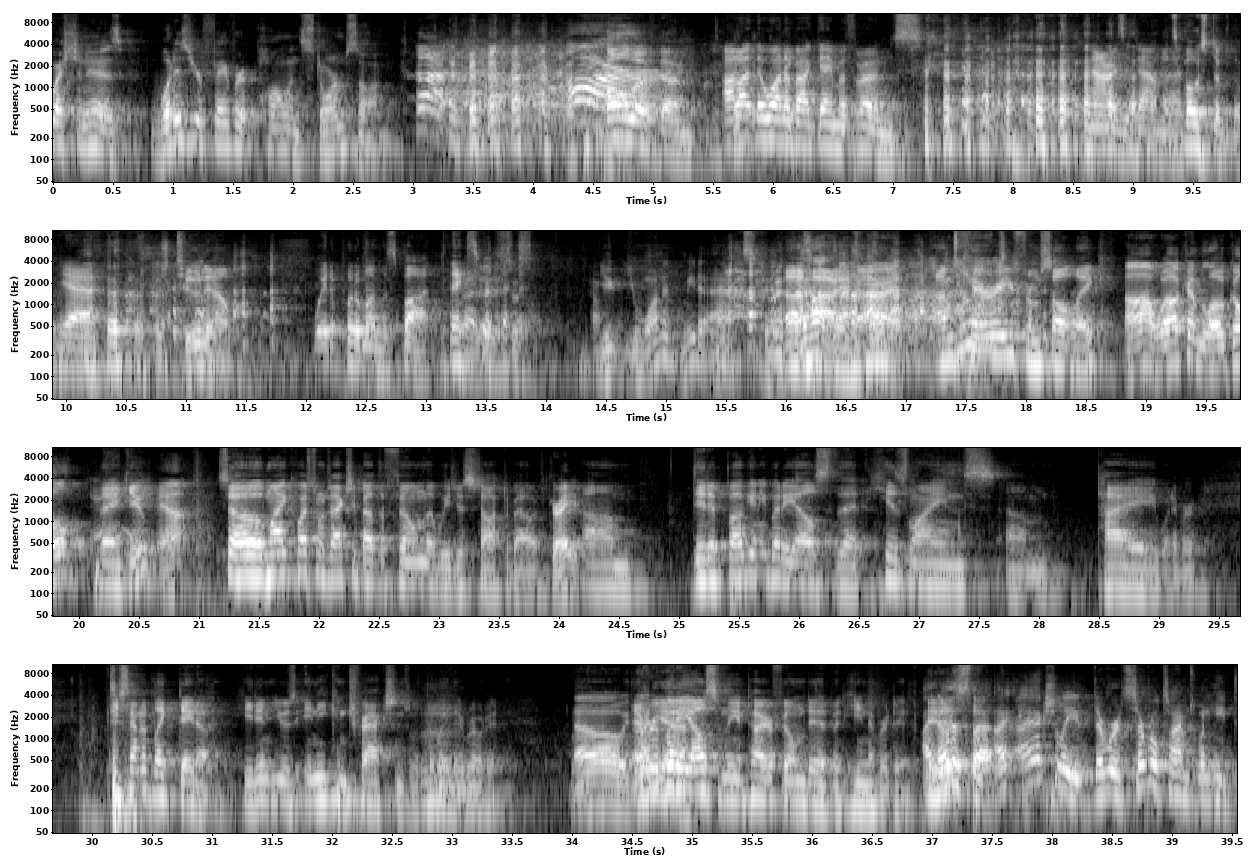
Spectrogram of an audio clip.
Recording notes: Our Nerdtacular 2017 live episode!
